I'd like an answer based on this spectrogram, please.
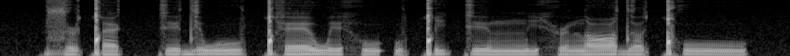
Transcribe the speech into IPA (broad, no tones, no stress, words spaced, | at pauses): zə˞ǃækːɪdɪ wuː ǃʰɛːwɪːhuː ʔuǃi kɪːmːi hə˞nɑːdʌː ǃʰuː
